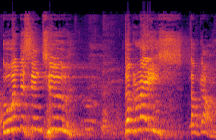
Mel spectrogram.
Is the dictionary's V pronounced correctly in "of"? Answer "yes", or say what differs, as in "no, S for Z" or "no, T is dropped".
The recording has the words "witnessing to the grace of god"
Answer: yes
